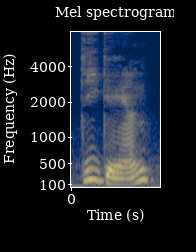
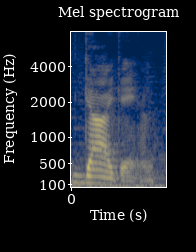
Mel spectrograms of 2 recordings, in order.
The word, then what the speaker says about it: Gigan: Another interesting fact, I used to call this guy Geigan because uh me and my dad thought that's how his name was pronounced. It wasn't until years later I found out it was actually pronounced Gigan, not Geigan.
